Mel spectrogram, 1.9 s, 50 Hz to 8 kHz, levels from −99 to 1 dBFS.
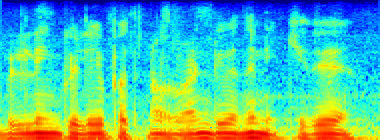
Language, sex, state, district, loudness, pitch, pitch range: Tamil, male, Tamil Nadu, Namakkal, -13 LUFS, 95 Hz, 95-100 Hz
